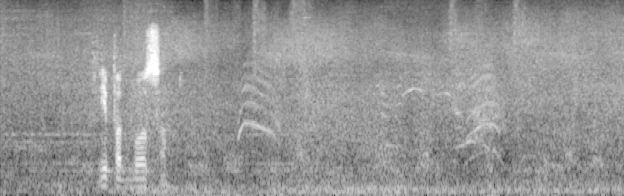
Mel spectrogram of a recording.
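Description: Fantasy battle sound effects clash and whoosh.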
